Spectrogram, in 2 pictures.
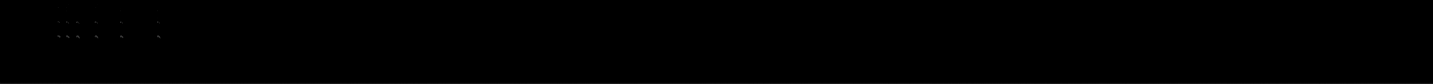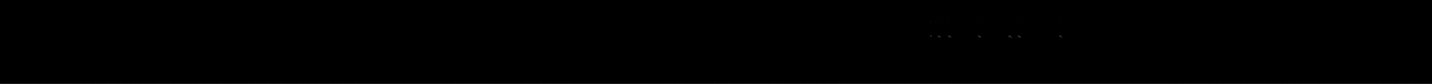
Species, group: Eugryllodes escalerae
Orthoptera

